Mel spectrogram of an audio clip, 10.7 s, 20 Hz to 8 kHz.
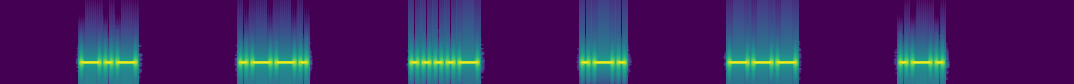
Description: Morse code, heard as a keyed tone, about 20 wpm, spaced as for 7 wpm, 800 Hz. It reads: KP4ROR
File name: arrl / Call-Sign Drill-9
